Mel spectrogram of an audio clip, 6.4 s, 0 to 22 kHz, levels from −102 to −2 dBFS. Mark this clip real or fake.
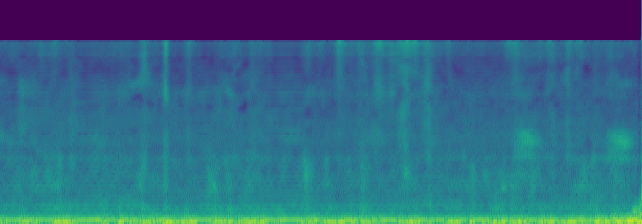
fake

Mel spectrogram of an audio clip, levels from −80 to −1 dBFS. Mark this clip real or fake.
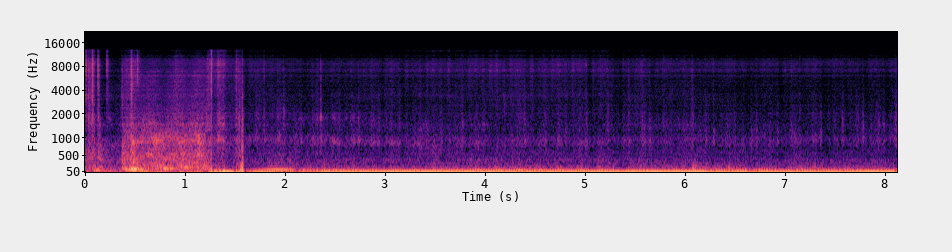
fake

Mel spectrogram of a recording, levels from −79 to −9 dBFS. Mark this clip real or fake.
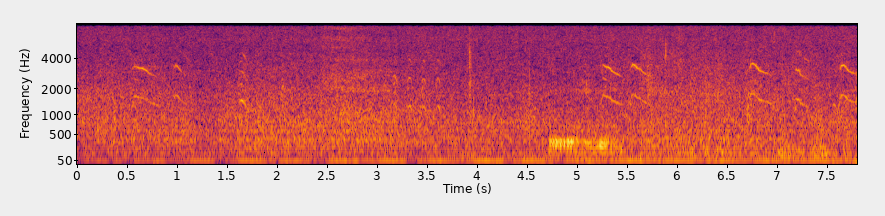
real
